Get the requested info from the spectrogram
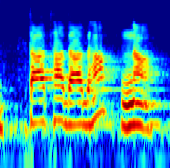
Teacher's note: उसके बाद दांत आते हैं, जो हमने बताया यहाँ पे। तो ता था दा धा ना का उच्चारण कहाँ से होता है? दंत से।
